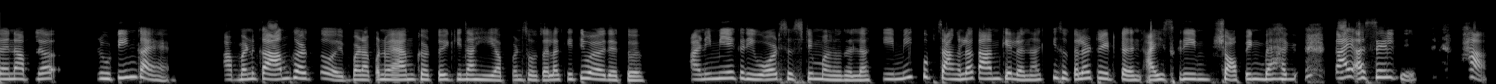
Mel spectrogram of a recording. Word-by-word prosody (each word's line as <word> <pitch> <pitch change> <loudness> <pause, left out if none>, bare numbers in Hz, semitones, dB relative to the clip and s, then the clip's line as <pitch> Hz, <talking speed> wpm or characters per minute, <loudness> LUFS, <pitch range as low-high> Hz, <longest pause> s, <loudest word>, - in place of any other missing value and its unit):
आहे 250 - +3
ना 255 - +2
आपलं, 250 +2 -2 0.5
रूटीन 305 +6 +2
काय 310 -7 +2
आहे? 195 -5 -5 0.6
आपण 230 +3 -1
काम 250 +1 +4
करतोय 265 -8 0
पण 220 - +2
आपण 215 +2 0
व्यायाम 225 0 +3
करतोय 225 0 +1
की 230 - 0
नाही? 225 -2 +2
आपण 200 +2 -4
स्वतःला 205 0 0
किती 240 +4 -1
वेळ 245 -5 +3
देतोय? 195 -2 +1 0.5
आणि 235 +2 0
मी 270 +2 +2
एक 290 -1 0
रिवॉर्ड 230 -2 +2
सिस्टम 250 +1 -1
बनवलेला, 205 -3 +1
की 245 +4 -5
मी 270 +6 0
खूप 350 -3 -2
चांगलं 245 +2 +2
काम 265 -1 +3
केलं 225 -6 +1
ना, 210 +1 -2
की 265 +7 -5
स्वतःला 270 0 +1
ट्रीट 275 -5 -1
करेन: 205 -3 +2
आईसक्रीम, 235 +2 0 0.2
शॉपिंग 240 +4 +1
बॅग 240 0 +1
काय 320 -4 0
असेल 325 +2 +1
ते, - - -5 0.6
हां. - - +2
240 Hz, 175 wpm, -23 LUFS, 220-265 Hz, 0.6 s, काम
